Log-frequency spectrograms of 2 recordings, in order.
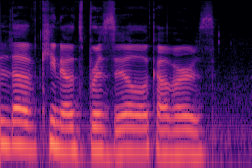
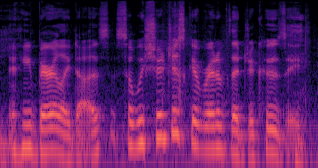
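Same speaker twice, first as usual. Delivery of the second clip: ordinary talk, nothing marked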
